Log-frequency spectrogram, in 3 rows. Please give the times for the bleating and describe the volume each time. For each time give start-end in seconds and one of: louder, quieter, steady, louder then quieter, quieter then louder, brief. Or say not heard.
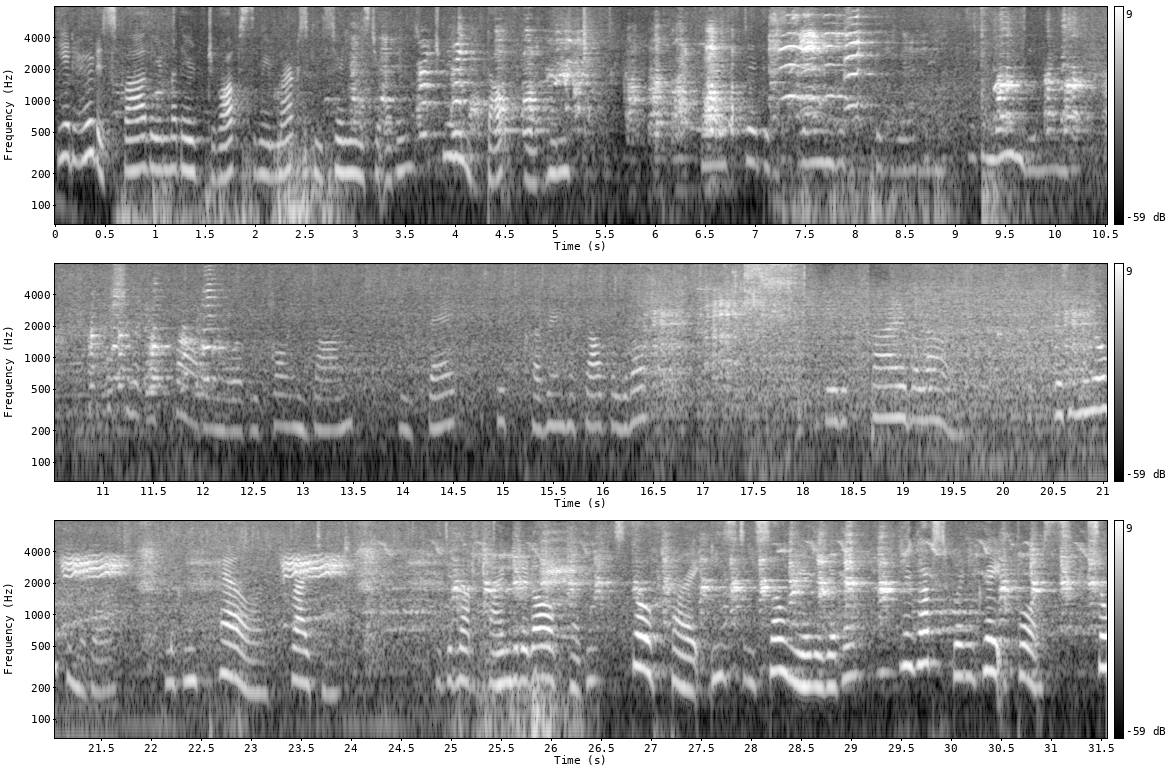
16.2-26.4 steady.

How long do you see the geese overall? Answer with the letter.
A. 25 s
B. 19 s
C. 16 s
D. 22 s
B.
